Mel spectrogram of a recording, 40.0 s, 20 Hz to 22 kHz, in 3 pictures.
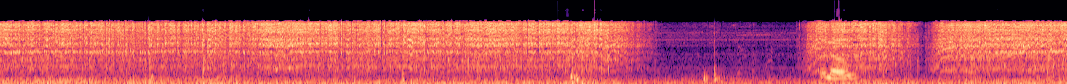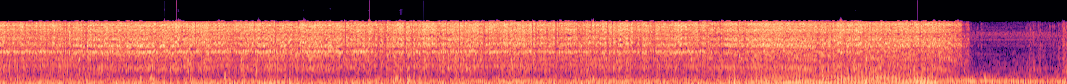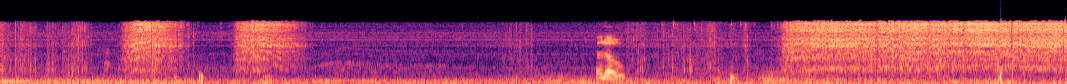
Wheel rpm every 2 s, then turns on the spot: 230, 230, 230, 200, 10, 100, 190, 220, 220, 230, 230, 220, 150, 10, 40, 10, 0, 10, 120, 210.
26-28 34-36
